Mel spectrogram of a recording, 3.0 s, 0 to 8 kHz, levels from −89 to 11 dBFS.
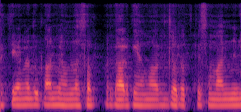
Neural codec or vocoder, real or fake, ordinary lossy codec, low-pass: codec, 32 kHz, 1.9 kbps, SNAC; fake; none; 7.2 kHz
